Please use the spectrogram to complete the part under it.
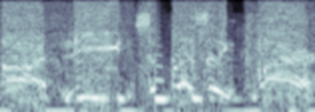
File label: backup, voice commands, grunt; svencoop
